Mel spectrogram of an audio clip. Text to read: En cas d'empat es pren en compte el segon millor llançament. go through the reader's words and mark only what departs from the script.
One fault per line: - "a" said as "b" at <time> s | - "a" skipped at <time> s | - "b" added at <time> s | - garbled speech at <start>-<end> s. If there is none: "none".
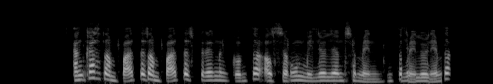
- "d'empat" added at 1.5 s
- garbled speech at 3.9-4.5 s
